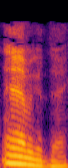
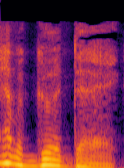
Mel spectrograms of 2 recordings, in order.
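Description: First: It sounds flat and insincere. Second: It sounds warm and sincere. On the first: The speaker does not really mean the wish. The speaker calls it wrong. "his was kind of" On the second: The speaker really means the wish. The speaker calls it right. "You can kind of tell when somebody means it"

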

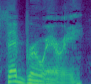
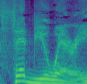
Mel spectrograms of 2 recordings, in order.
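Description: First: The first R sound is clearly pronounced. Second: The first R sound is dropped. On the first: The speaker calls it right. "there's that R in there, that second R" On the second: The speaker calls it wrong. "it's not February"

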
